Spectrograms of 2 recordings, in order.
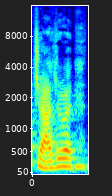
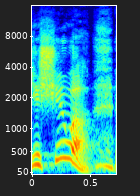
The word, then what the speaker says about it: Yeshua: It's not Joshua. That's not how they said it. They said Yeshua, and I have to say in the name of Yeshua.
